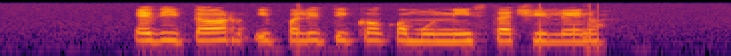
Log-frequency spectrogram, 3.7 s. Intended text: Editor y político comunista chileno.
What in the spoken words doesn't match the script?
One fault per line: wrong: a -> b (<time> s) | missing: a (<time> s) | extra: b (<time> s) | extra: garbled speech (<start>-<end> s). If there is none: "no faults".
no faults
